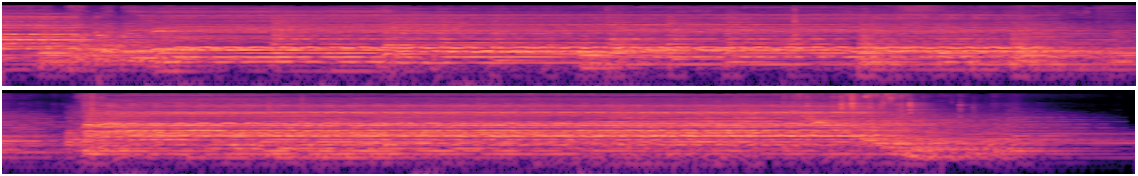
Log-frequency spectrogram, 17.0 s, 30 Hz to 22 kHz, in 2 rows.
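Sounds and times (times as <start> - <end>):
mixed choir singing in harmony: 0.0 - 15.8
piano accompaniment: 0.0 - 17.0.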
